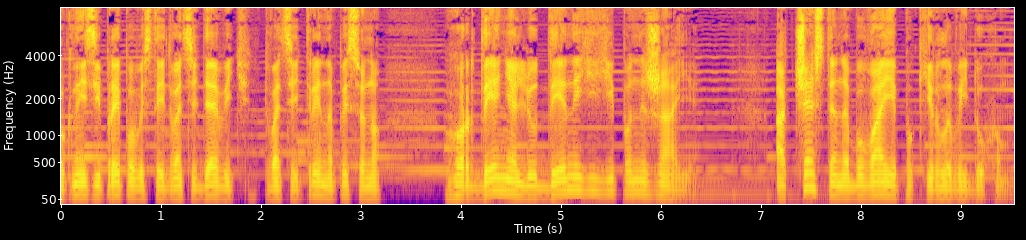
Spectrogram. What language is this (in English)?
Ukrainian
